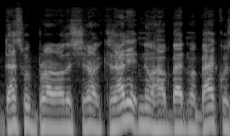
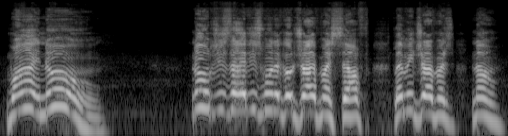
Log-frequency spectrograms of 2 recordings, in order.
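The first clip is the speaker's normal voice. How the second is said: much higher and much louder, near-shriek protest; yelling in disbelief; 11 semitones higher, 12 dB louder, slower than usual. Real, not acted. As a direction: shout it out like you've had enough. Peak of frustrated outburst.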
